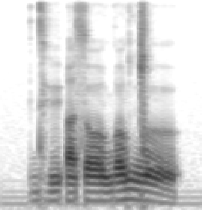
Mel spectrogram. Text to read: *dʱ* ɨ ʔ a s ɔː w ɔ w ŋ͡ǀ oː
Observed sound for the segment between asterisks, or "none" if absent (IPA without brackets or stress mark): dʱ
